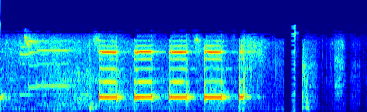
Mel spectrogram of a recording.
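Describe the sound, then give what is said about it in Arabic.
A phone line's disconnect tone after a call is cut off without warning: a series of about five short, evenly spaced electronic beeps with a harmonic buzzy tone, followed by a brief click and some faint line noise. “شيخنا نعتذر، يعني الهاتف انقطع بدون إشعار، بارك الله فيكم.”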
